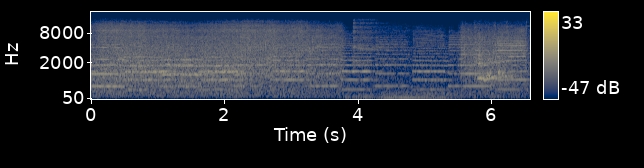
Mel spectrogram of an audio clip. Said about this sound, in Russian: Позади появились синие огни полицейской машины.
